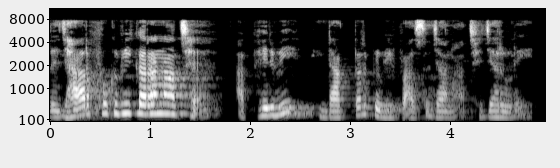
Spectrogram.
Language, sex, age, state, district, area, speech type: Maithili, female, 45-60, Bihar, Begusarai, rural, spontaneous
